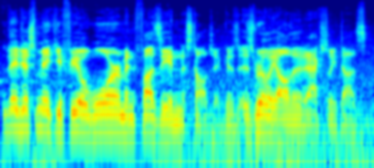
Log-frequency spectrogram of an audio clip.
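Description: A man narrates as game master of a tabletop game, bright and crisp in tone. He talks quickly and playfully, slipping into side characters' voices. A faint hiss sits under the recording. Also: mid-range voice.

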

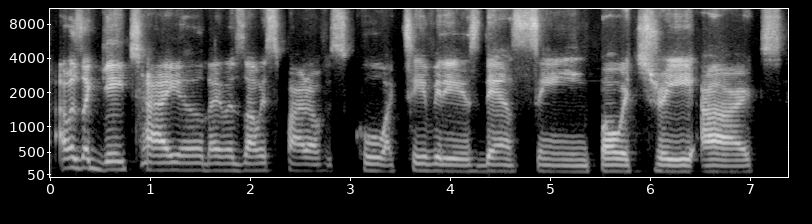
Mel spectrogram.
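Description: Bubbly guest with a Brazilian accent. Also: female voice, extremely low pitch, fairly even intonation, a little mellow, clear, resonant tone. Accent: Brazilian Portuguese. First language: Portuguese. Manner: bubbly, halting phrasing with restarts. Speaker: guest, drag performer. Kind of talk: casual interview. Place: New York, remote call.

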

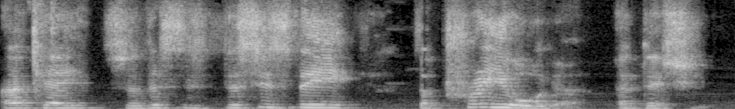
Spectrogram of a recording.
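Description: A man's voice: high-pitched, normal speed, darkish tone, highs cut off. A man who is an actor and musician, guesting on a podcast over a video call, musing and hesitant. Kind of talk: casual interview chat.

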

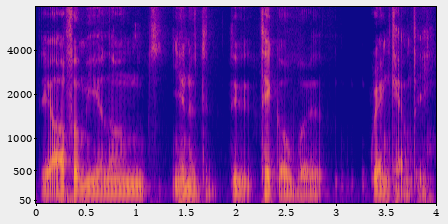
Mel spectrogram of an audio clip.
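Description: Gravelly older man, Vietnamese accent. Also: very deep voice, mellow. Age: 60s. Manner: halting, many fillers and restarts. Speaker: interviewee, local business owner. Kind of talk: casual oral-history interview.

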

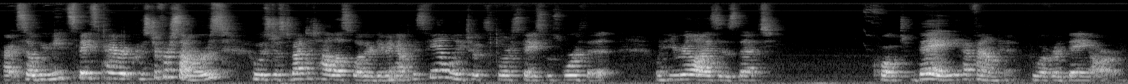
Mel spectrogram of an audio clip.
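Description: A soft-spoken woman co-hosting a podcast, recapping a comic in casual chat. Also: medium pitch, normal speed. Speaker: podcast co-host. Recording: very echoey, distant from mic, faint noise.

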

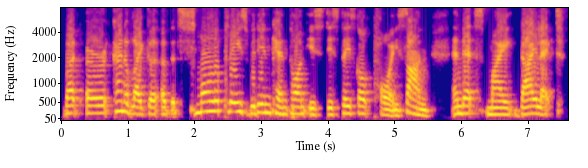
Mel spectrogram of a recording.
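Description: A middle-aged woman from Malaysia, a psychiatrist answering interview questions in a measured, thoughtful way with frequent pauses. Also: medium pitch. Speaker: psychiatrist guest.

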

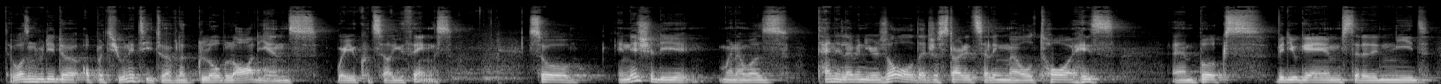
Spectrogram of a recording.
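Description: A man's voice: fairly low pitch, fairly even intonation, unhurried. Earnest man in his thirties. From Austria. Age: 30s. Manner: earnest, enthusiastic, with frequent fillers and restarts. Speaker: online entrepreneur. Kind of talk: personal story told to camera.

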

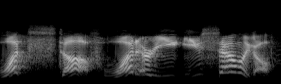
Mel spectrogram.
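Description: A man's voice: high voice, wildly swooping pitch, a little slow, heavy background noise, exaggerated voice. A man playing a defensive, sarcastic rival podcaster, arguing profanely over the phone in a scripted comedy. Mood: irritated, sarcastic. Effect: telephone filter. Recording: dull telephone-filtered line.

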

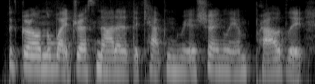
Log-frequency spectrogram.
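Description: A woman reading a fan story aloud for laughs, with deadpan asides and frequent laughter. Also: low voice, fast talker. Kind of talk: comedic dramatic reading with banter.

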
